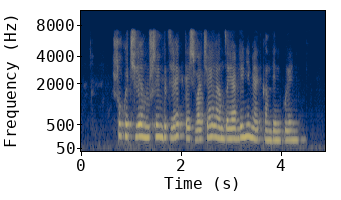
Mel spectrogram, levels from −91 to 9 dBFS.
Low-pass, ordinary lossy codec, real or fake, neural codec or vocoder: 7.2 kHz; MP3, 96 kbps; fake; codec, 16 kHz, 2 kbps, FreqCodec, smaller model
